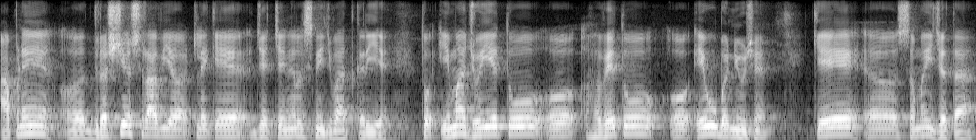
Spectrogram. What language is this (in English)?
Gujarati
